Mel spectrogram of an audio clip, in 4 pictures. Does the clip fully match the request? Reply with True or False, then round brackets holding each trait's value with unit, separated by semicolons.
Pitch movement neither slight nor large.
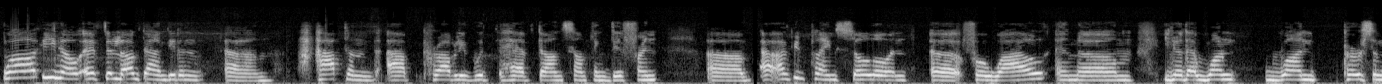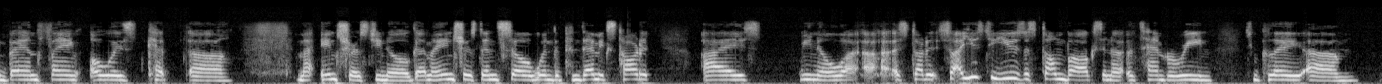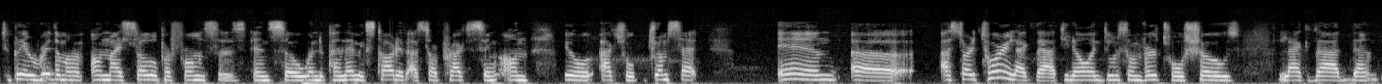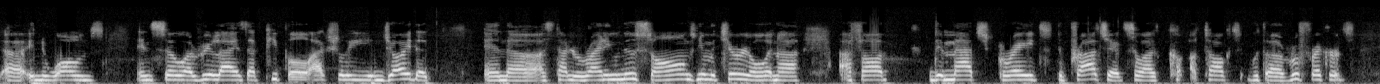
False (2.3 semitones)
